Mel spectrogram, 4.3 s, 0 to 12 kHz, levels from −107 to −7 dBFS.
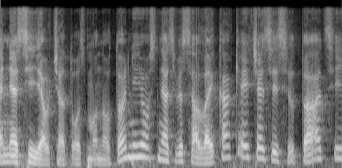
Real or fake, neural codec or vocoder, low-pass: fake; vocoder, 22.05 kHz, 80 mel bands, WaveNeXt; 9.9 kHz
